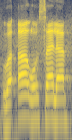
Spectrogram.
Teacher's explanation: را ساکن سے پہلے اگر زبر یا پیش ہو تب بھی را کیا ہوگی؟ پر ہوگی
